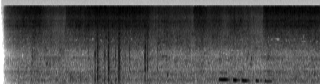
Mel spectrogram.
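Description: Quiet room tone with a few light knocks about two seconds in, and a brief faint voice a little before the end.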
